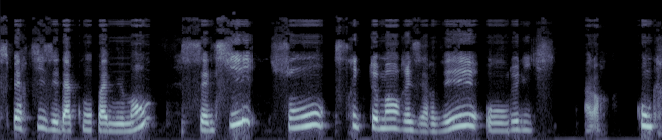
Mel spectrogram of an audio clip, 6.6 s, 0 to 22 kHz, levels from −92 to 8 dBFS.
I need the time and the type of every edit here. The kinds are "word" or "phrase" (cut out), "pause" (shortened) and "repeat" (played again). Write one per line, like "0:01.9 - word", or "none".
0:01.8 - word
0:03.3 - word
0:05.1 - word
